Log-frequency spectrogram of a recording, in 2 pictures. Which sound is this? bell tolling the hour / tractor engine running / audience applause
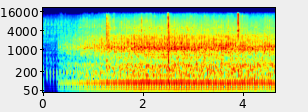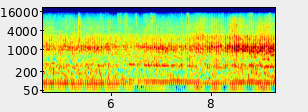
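tractor engine running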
